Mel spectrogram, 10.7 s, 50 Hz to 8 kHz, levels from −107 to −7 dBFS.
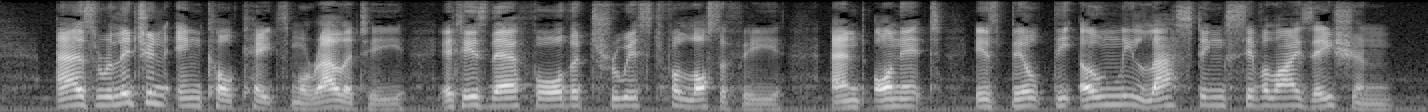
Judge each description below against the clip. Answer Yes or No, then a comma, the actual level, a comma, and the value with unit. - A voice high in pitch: No, medium, 155 Hz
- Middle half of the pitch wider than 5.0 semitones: No, average, 3.6 semitones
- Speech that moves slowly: Yes, slow, 105 wpm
